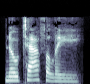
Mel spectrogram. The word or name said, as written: notaphily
